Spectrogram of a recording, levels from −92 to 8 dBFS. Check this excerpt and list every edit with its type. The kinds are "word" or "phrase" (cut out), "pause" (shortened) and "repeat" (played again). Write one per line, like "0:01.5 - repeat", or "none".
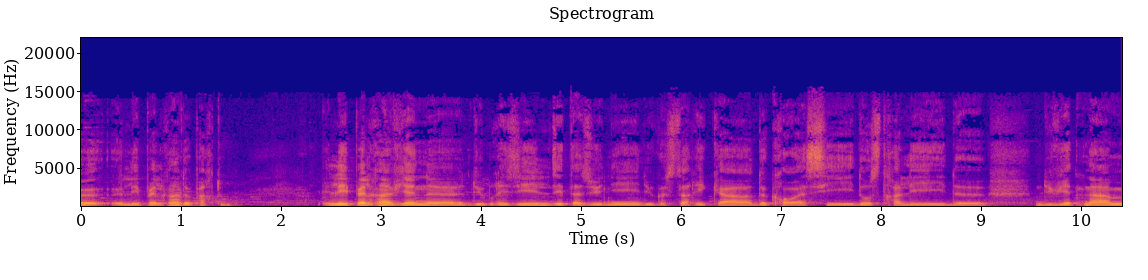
0:01.0 - word
0:04.7 - word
